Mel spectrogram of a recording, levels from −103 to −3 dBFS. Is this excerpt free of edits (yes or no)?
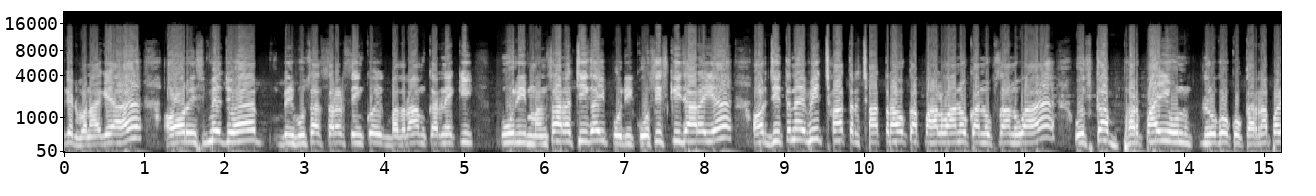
yes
